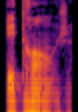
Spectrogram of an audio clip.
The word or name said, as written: étrange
